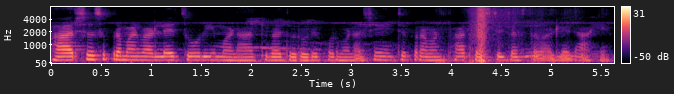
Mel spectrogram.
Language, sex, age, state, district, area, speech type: Marathi, female, 30-45, Maharashtra, Akola, urban, spontaneous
